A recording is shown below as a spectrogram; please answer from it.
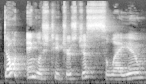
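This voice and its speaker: A woman's voice: mid-range voice, animated, unhurried, darkish tone, reverberant, close to an everyday voice. A woman reading as a self-deprecating thirteen-year-old boy, telling his story in a wry, confiding way from a novel. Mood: wry, exasperated. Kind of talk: dramatised novel read-aloud.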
